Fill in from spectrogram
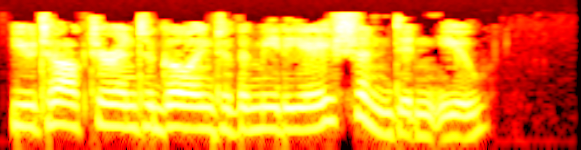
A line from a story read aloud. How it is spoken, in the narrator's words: Richard snapped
